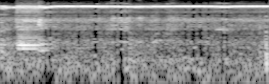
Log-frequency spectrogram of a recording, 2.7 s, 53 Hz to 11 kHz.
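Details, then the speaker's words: Homemade AM receiver (TA7642 and LM386) powered by a power bank instead of batteries: constant high-pitched whistle over hiss buries stations, switching interference from the power bank; batteries recommended instead. "Mucho ruido. Es demasiado ruido el que introduce una power band de estas."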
